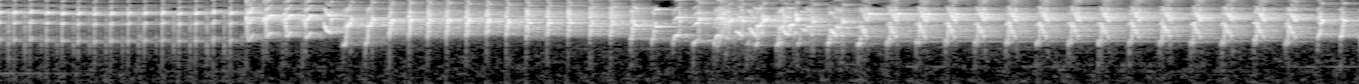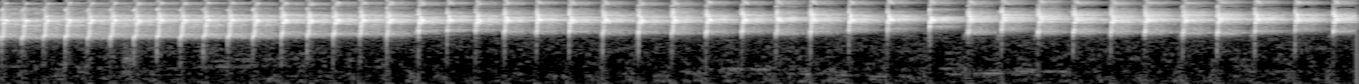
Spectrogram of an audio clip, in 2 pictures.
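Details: Lovebird in full gacor song meant as a masteran lure: a long, continuous run of fast, shrill, buzzy chattering notes, steady and unbroken, growing more evenly pulsed toward the end.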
